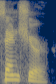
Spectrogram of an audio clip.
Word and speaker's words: censure: this schmucky Schumer not sensitive Chuck Cooper it's pronounced censure which is a slap on the room that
